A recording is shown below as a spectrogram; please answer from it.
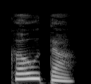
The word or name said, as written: ಕೌದ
